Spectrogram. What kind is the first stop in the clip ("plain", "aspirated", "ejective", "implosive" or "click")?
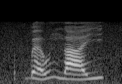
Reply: implosive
